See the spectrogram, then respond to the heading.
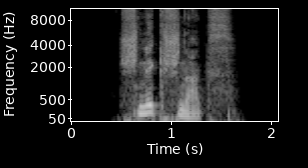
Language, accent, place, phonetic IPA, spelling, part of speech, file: German, Germany, Berlin, [ˈʃnɪkˌʃnaks], Schnickschnacks, noun, De-Schnickschnacks.ogg
- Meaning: genitive singular of Schnickschnack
